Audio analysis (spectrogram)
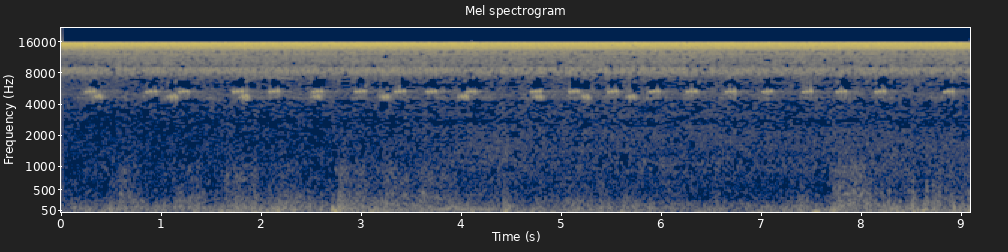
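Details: Crickets chirping in a summertime wheat field in the countryside. Bright, high, brief pulses repeat in loose groups across the stretch while a light breeze rumbles and swells faintly below.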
